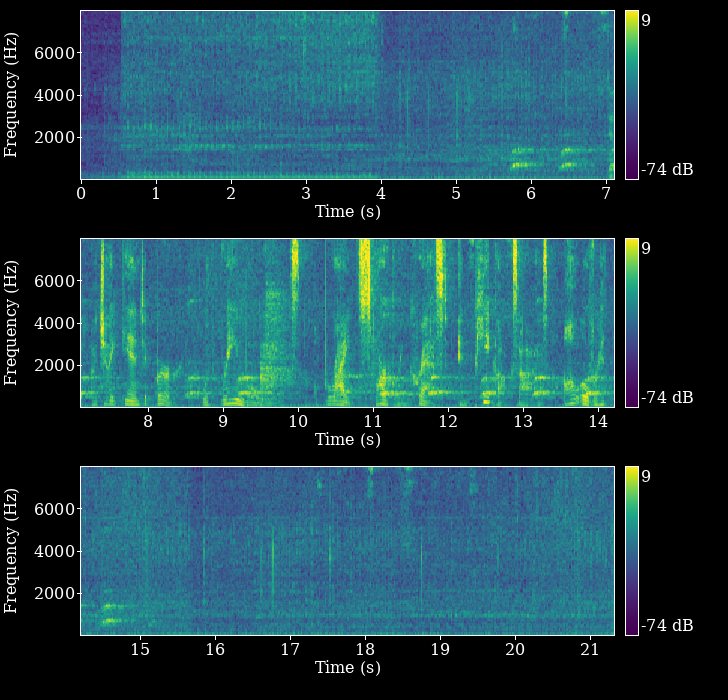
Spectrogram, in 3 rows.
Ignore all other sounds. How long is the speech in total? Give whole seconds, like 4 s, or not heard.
7 s.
